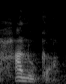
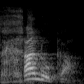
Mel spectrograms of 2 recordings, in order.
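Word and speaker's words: חנוכה: Like Chanukah. Hanukkah. No, it's not Hanukkah. It's Chanukah.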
